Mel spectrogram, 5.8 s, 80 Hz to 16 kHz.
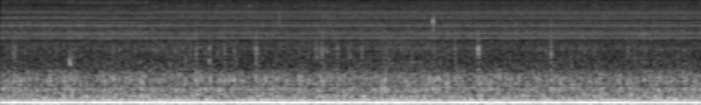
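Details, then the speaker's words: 2019 Lynx Ranger Pro forestry snowmobile, high mileage, newly fitted coolant pre-heater plugged in: quiet steady even hum, no knocking or rattling; circulation pump running smoothly, warmth and coolant movement felt. "Well, we can hear the pump running. And I can feel some warmth. And we have movement."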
